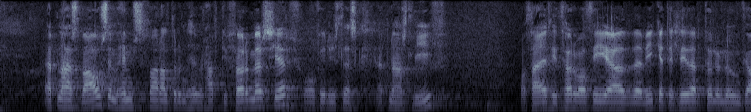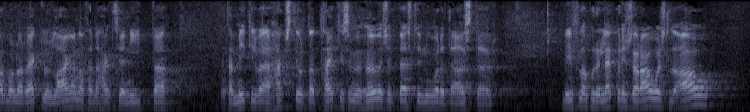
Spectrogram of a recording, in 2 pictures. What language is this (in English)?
Icelandic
